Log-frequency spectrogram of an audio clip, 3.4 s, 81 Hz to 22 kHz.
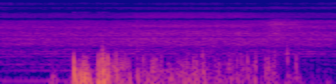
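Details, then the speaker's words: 8-inch Better Homes and Gardens retro metal table fan on high speed with oscillation: low uneven throbbing rumble that wobbles as blades spin; blade out of balance, seeming to spin backwards almost. "This one's out of balance. It actually spins the right way and then spins backwards almost. That's kind of That's pretty much because it's out of balance."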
